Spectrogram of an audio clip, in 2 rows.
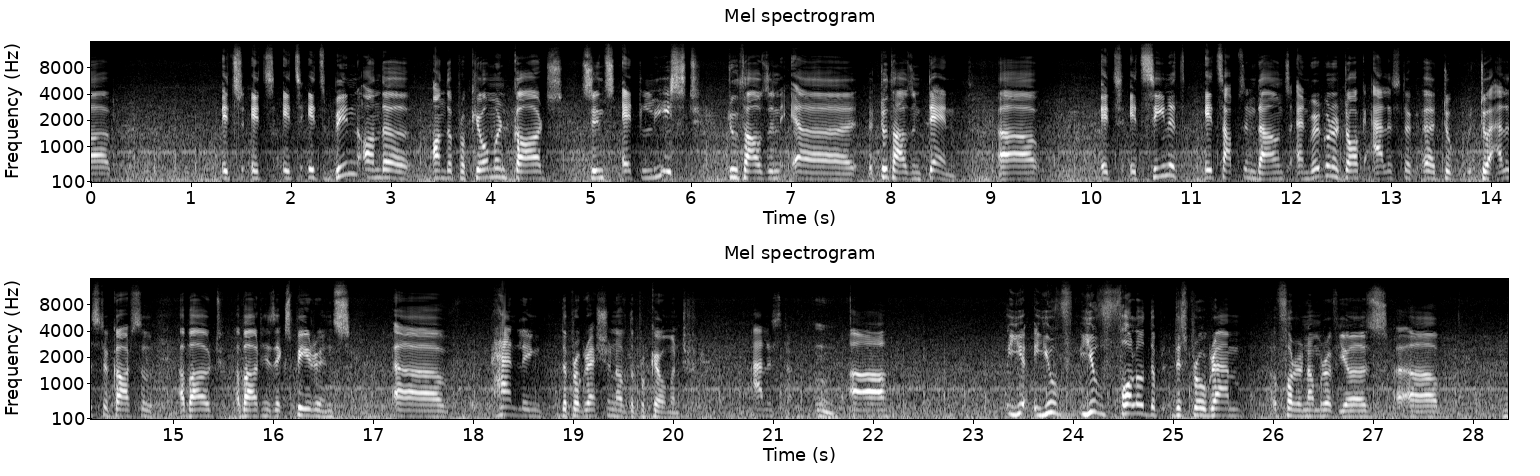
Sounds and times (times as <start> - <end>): Speech: 0.0 - 0.2, 1.3 - 9.5, 10.1 - 22.2, 23.4 - 27.7.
